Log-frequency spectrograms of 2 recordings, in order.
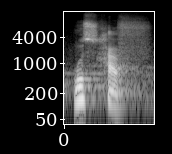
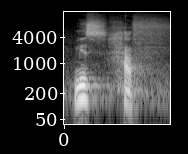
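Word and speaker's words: مصحف: Kata Imam Nawawi, mushaf itu ada 3 cara baca. Yang satu bisa dibaca dengan dhammah mushaf, mimnya dibaca dhammah mushaf. Ada yang mishaf, ada yang mashaf. Akan tetapi dhammah dan kasroh itu lebih terkenal, lebih umum daripada fathah.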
